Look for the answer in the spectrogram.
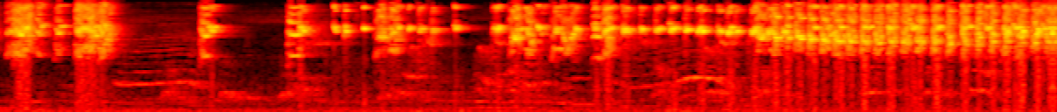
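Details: Green lovebirds squeaking shrilly in several short bursts, then breaking into a continuous, dense, high-pitched twittering chatter that runs to the end.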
